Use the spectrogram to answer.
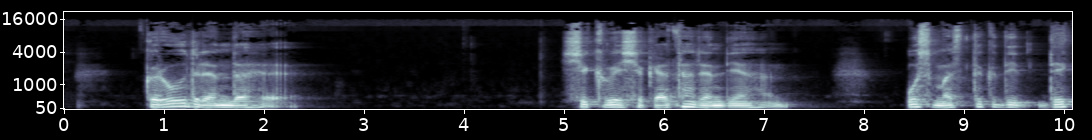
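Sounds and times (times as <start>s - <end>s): man speaking: 0.8s - 2.5s, 5.0s - 7.4s, 8.4s - 10.0s.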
